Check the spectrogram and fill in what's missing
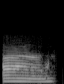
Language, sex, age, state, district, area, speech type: Tamil, male, 18-30, Tamil Nadu, Vellore, rural, conversation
